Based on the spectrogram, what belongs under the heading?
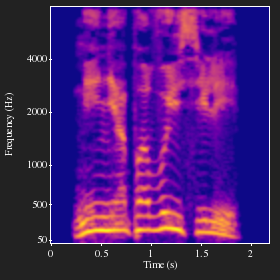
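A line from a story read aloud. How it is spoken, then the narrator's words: Hoarse orc rasp. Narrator (Russian): прохрипел орк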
